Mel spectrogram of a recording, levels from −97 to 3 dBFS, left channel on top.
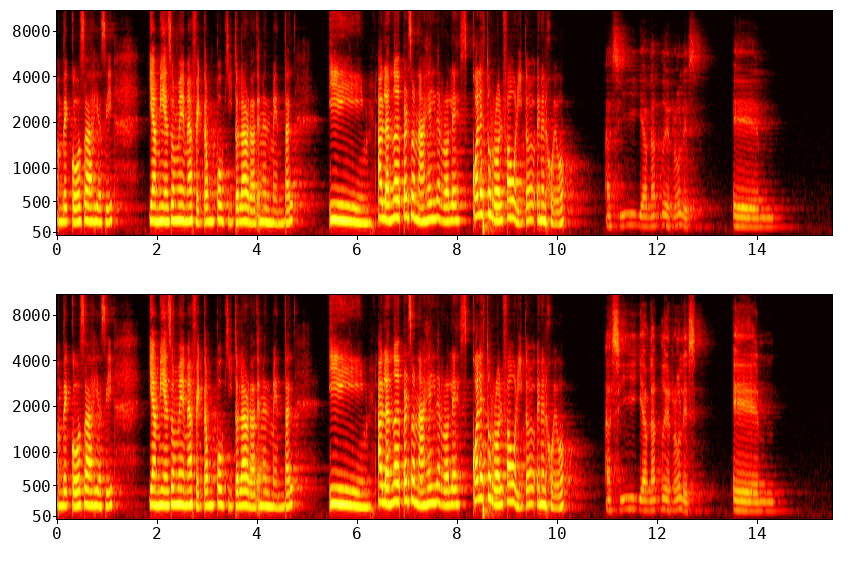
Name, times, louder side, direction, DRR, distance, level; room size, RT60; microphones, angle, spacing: voice 1, 0.0-1.5 1.8-4.7 5.4-10.2, equal, 5° right, 10 dB, 0.7 m, -21 dB
voice 2, 11.0-12.8 13.5-14.3, right 3 dB, 85° right, 8 dB, 1.7 m, -34 dB
25.0 x 23.0 x 5.8 m, 1.2 s
head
